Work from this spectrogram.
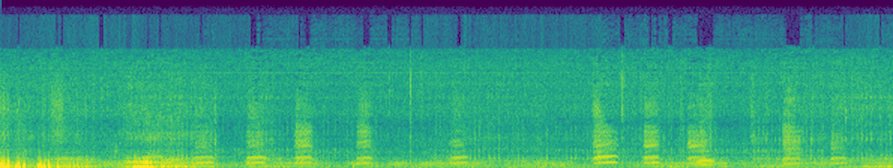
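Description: A flock of wild geese honks outdoors, with a loud burst of calls at the start followed by repeated, more distant honking in scattered bursts.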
